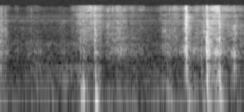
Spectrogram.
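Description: Near silence, with a few faint soft ticks of baseball cards being shifted in the hands.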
